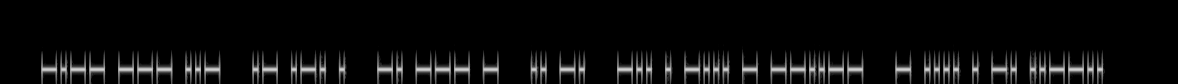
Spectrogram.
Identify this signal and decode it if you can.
Morse code, heard as a keyed tone, about 25 wpm, 700 Hz. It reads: YOU ARE NOT IN DEBT, THEN?
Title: Sentences from Top 1300 Words 25wpm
